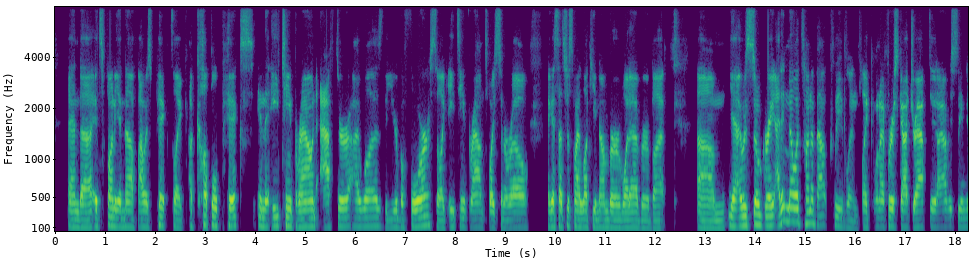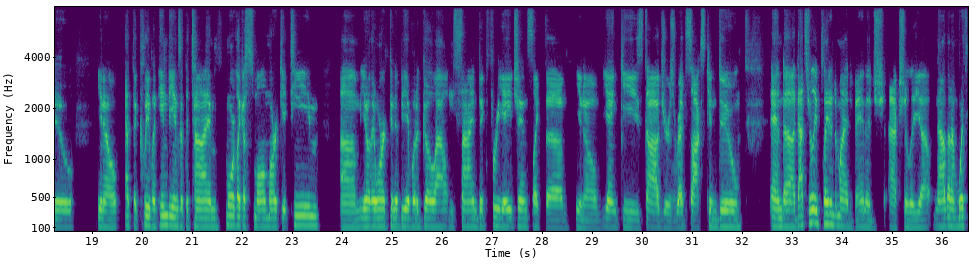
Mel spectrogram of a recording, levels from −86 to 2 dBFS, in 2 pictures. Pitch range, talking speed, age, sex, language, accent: 110-130 Hz, 195 wpm, 20-39, male, English, American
